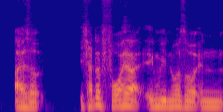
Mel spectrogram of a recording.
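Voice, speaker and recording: A man talks at a medium pitch in a flat, monotone delivery. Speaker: electropunk musician. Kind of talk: interview. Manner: casual, hesitant with many fillers.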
